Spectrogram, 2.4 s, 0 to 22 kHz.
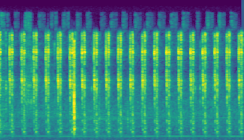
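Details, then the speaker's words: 2016 Honda HR-V no crank no start, brake pressed: rapid even clicking around eight per second with no cranking as relays chatter, settling when the engine harness is touched; traced to a missing engine ground. "It's still doing weird stuff, but all I did was touch down there. So, we got we got something going on."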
